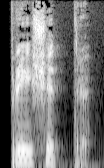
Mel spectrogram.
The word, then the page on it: प्रेषित्र: Hindi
